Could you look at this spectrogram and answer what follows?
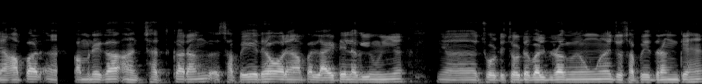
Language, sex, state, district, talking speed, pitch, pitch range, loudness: Hindi, male, Bihar, Lakhisarai, 250 wpm, 115 Hz, 110-120 Hz, -22 LUFS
